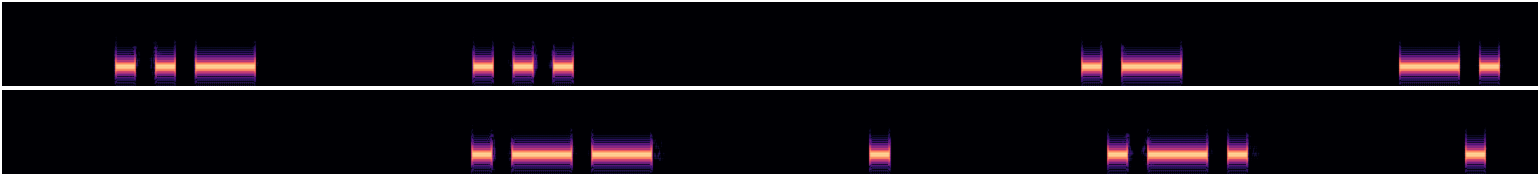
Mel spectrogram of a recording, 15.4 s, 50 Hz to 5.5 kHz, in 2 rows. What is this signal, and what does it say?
Morse code, heard as a keyed tone, about 12 wpm, spaced as for 6 wpm, 650 Hz. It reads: US AN WERE
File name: Engelske ord 12-6 wpm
